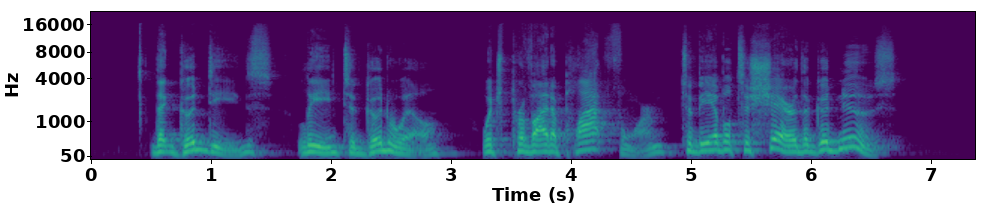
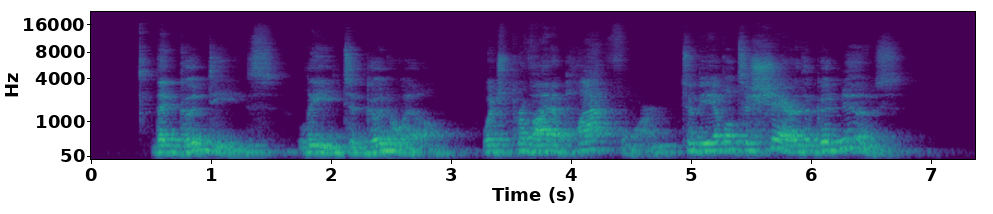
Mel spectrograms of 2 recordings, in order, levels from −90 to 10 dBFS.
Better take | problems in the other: first | off-mic speech; far // room echo; slight; dies away in 0.4 s

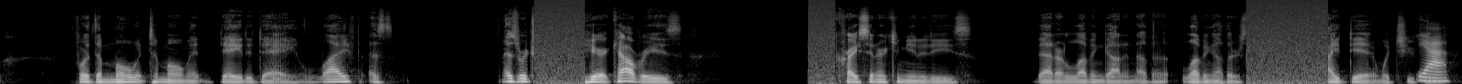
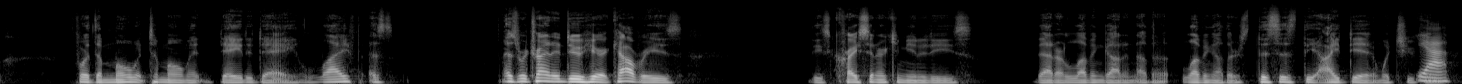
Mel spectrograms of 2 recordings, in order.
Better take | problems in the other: second | audio cutting out; filled with static; at 5.5 s for 0.5 s, at 8 s and at 12 s for 1 s

